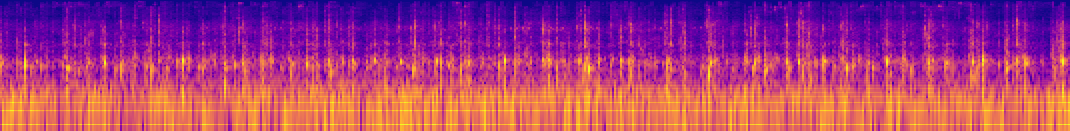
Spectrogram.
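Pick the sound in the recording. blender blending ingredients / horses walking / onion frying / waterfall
horses walking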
